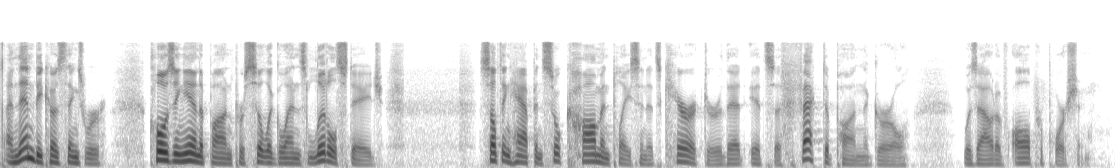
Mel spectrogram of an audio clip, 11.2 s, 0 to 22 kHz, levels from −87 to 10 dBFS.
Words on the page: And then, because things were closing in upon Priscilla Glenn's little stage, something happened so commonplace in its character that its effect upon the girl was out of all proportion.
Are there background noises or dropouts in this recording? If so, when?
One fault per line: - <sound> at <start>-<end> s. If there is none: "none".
none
